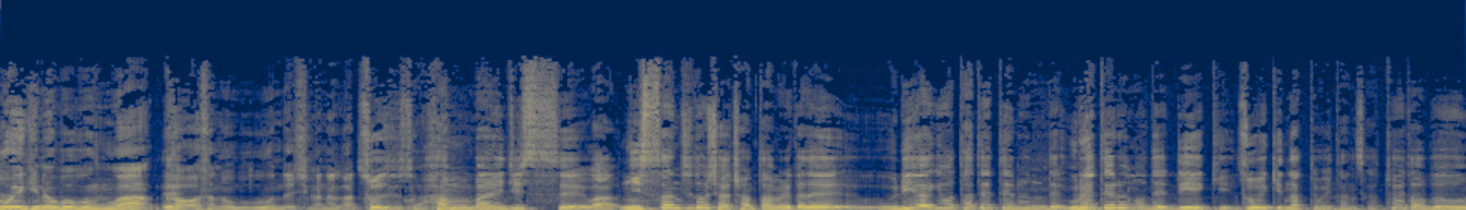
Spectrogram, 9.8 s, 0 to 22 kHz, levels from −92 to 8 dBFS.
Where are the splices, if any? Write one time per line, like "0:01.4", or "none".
none

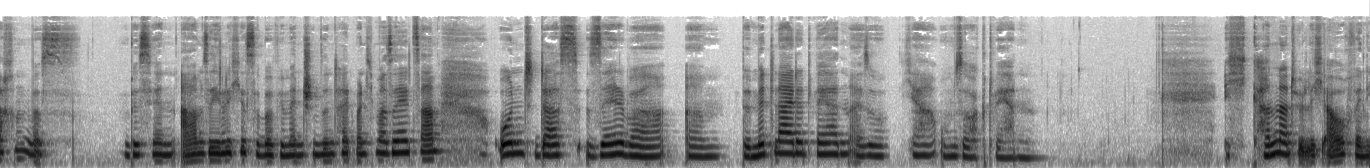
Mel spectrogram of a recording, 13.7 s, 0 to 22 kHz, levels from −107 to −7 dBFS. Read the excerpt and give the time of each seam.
0:07.3
0:08.9

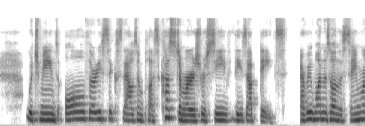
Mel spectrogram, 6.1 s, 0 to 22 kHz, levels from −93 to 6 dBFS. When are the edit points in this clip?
none

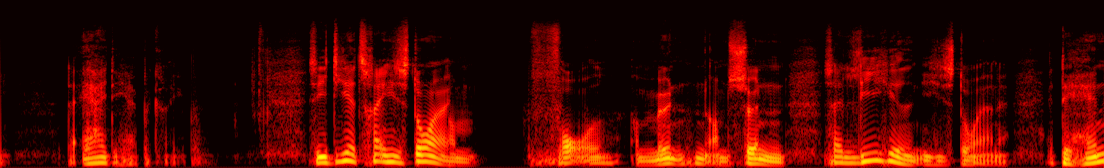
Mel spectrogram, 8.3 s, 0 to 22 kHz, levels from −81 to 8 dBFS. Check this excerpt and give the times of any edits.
0:03.4

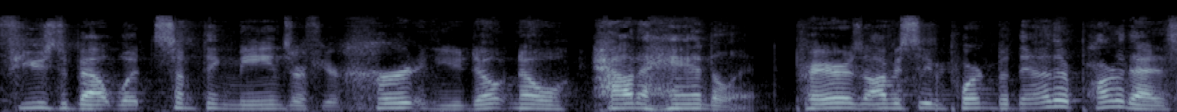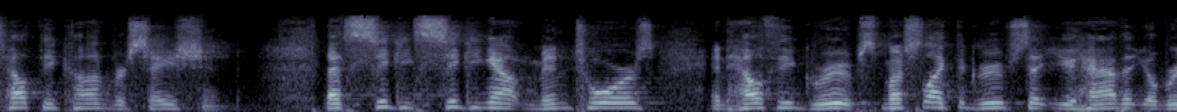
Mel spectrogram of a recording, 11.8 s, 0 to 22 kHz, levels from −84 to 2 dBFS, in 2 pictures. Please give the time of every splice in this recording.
0:02.9
0:03.9
0:04.7
0:07.9

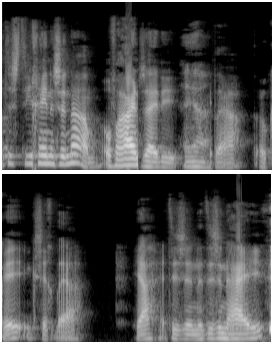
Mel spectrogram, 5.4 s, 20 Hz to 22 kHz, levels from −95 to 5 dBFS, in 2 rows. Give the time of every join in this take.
0:01.3
0:02.1
0:03.8

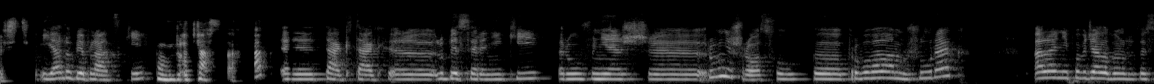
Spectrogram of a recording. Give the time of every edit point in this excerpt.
none

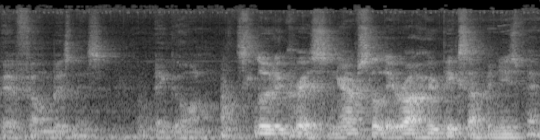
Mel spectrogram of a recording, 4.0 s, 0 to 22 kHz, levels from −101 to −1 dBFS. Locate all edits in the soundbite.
none

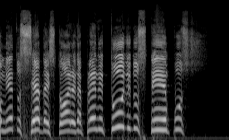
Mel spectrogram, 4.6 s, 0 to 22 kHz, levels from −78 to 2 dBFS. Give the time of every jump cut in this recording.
0:01.5

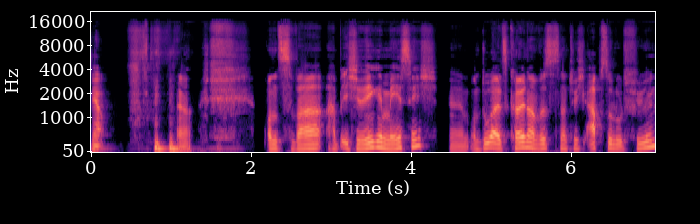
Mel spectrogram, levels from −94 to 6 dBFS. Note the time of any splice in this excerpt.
none

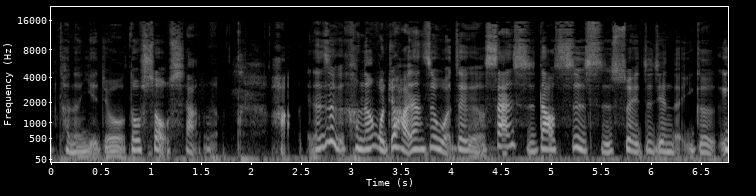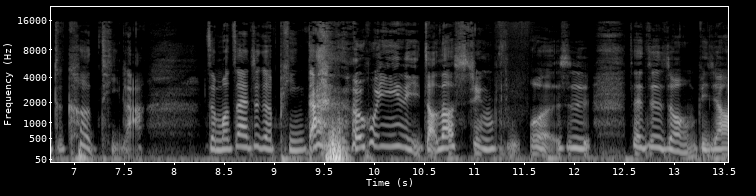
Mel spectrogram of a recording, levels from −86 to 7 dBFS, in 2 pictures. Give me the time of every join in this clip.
0:02.6

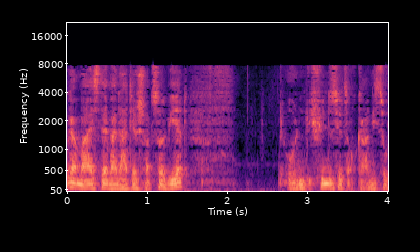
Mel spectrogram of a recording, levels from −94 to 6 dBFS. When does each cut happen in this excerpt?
0:01.0
0:03.0

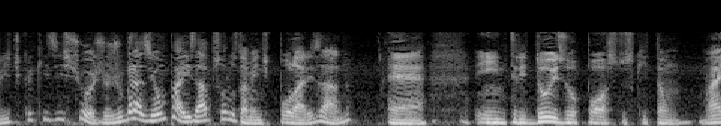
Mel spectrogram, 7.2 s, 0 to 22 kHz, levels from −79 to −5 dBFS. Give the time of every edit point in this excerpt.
0:03.8

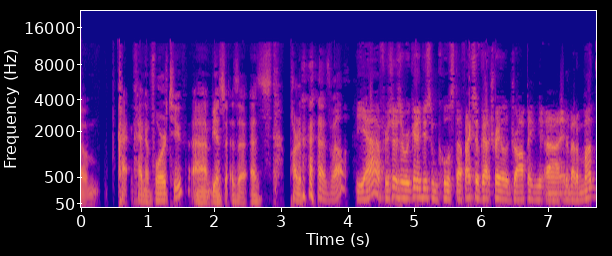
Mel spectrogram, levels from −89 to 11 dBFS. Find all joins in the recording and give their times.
0:01.0
0:01.9
0:03.3
0:04.1
0:06.1

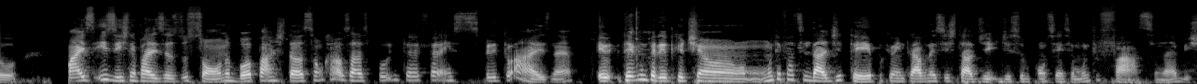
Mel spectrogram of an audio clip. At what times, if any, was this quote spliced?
none

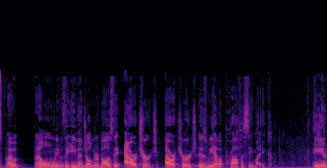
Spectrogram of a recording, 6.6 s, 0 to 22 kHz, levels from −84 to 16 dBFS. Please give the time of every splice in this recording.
none

